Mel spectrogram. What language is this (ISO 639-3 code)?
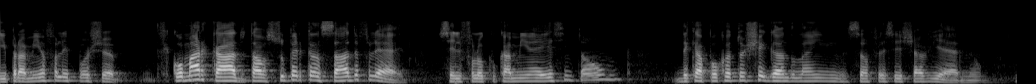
por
